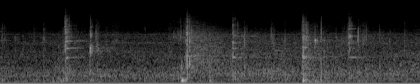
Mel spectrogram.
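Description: Badminton rally: three sharp racket-on-shuttlecock hits about a second apart, with short squeaks of court shoes between shots, over a steady arena hiss.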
